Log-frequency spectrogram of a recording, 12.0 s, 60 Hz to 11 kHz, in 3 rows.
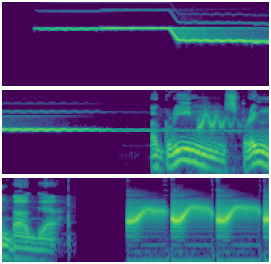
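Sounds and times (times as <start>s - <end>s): cartoon boing sound effect: 7.0s - 7.5s, 9.9s - 12.0s.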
